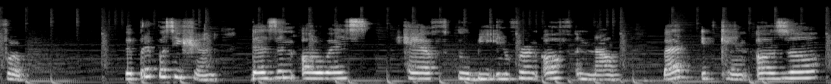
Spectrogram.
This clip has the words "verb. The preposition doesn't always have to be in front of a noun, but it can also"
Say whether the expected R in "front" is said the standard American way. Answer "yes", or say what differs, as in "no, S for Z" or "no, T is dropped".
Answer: no, R is dropped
